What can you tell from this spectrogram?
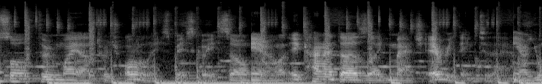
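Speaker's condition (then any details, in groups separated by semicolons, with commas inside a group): No condition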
